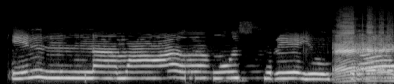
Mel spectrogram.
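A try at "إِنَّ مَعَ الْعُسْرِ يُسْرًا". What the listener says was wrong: Kok ngusri? Emang orang Tegal, orang Cilacap ya. Usri jangan ngusri. Inna ma'al usri yusra.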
